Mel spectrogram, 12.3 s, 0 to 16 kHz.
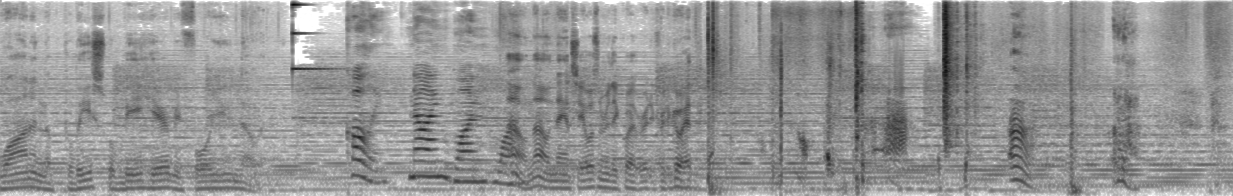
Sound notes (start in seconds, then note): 2.7 phone chimes; 8.4 groans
